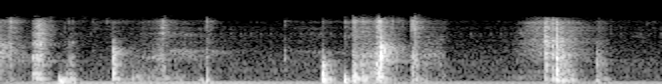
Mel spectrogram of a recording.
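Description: A knife cutting through a cucumber onto a cutting board: a handful of separate chops and taps at uneven intervals, a couple of them louder about two seconds in.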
